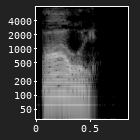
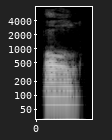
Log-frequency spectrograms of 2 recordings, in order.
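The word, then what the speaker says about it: Paul: Пациент обратил его внимание на то, что его имя следует произносить не как Пауль, а как Пол. И не по-норвежски «Поль», а с твердым английским «Л», хотя Столи не смог услышать разницу.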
